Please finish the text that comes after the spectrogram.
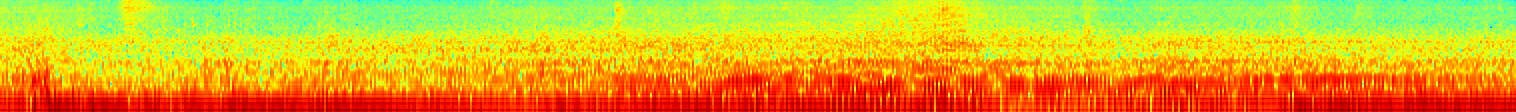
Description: The noise inside a bus. There is no code.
